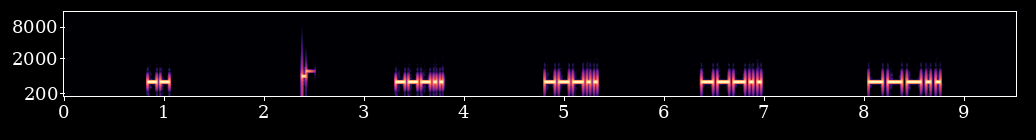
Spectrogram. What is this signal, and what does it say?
Morse code, heard as a keyed tone, about 33 wpm, spaced as for 8 wpm, 700 Hz. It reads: M 8888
